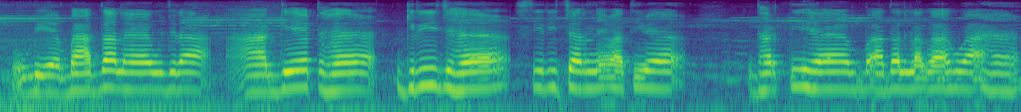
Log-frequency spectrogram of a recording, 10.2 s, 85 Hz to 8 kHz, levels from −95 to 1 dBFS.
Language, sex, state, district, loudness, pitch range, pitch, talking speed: Hindi, male, Bihar, Araria, -16 LUFS, 190-220 Hz, 210 Hz, 110 wpm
